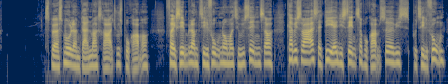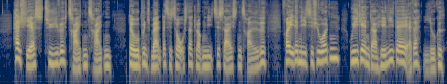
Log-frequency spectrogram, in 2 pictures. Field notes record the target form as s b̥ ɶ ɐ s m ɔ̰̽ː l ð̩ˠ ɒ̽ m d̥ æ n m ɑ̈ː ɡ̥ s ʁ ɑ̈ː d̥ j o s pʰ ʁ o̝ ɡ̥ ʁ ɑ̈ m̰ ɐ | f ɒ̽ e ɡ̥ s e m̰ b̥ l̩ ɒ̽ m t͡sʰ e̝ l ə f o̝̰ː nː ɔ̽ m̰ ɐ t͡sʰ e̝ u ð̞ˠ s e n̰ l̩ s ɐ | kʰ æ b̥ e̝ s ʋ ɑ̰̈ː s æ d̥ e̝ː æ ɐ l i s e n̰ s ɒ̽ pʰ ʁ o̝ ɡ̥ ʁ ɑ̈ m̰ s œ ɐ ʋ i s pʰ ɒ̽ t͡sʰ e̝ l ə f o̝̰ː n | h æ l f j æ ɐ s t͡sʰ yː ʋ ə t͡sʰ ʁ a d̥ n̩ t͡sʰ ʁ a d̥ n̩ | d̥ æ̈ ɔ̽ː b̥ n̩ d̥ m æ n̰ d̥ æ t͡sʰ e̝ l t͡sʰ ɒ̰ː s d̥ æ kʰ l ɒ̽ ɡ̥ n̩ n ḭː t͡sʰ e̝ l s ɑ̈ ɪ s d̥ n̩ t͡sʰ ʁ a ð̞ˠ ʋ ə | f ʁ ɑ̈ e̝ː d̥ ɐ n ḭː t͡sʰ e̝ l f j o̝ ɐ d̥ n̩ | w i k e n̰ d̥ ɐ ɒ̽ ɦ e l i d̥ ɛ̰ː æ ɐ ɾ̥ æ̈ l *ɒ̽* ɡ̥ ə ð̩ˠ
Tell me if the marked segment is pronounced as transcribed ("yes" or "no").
no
